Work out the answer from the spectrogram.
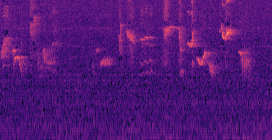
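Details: Singing blue rock thrush: a quick string of high chirps and fluty whistles, some notes slurring down, louder toward the end against a quiet background.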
